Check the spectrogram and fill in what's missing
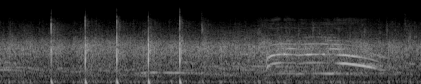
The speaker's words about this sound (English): If you feel his presence, clap your hands and shout to the Lord all over the building. Come on, jump to your feet and clap your hands and shout to the Lord.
